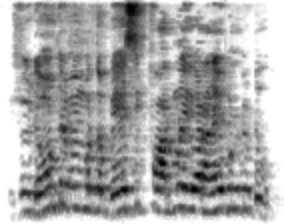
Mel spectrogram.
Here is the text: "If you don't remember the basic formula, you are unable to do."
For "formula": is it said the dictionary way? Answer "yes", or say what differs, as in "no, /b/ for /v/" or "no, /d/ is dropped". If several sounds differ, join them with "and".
no, /l/ is dropped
